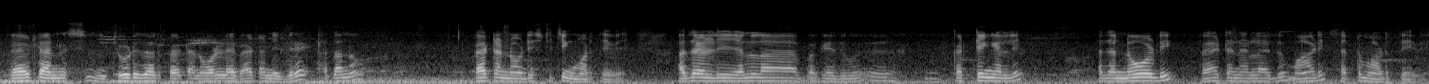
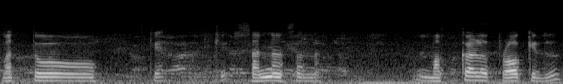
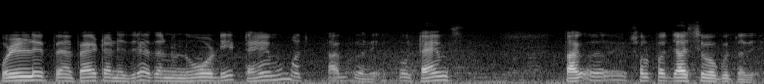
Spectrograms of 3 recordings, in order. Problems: none marked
